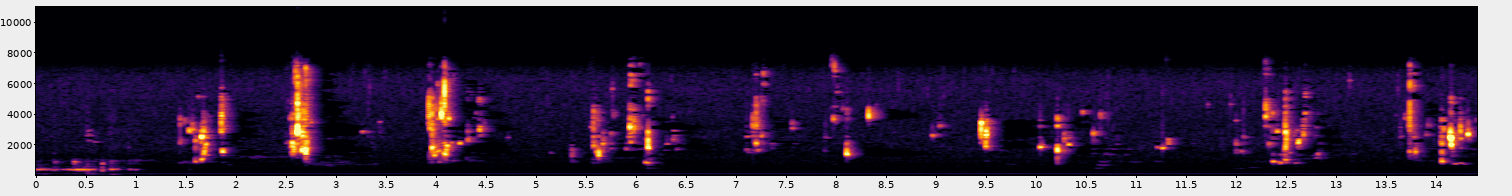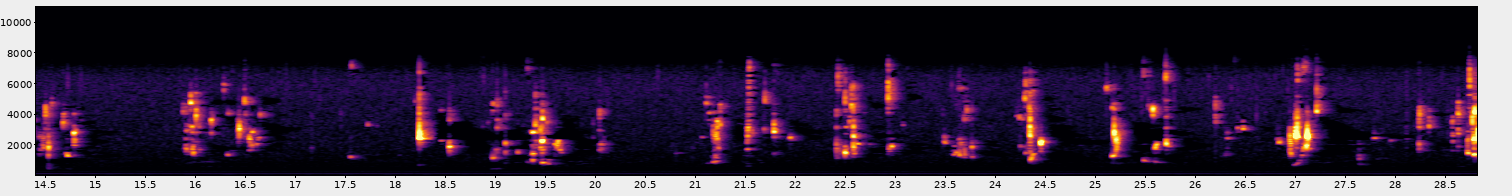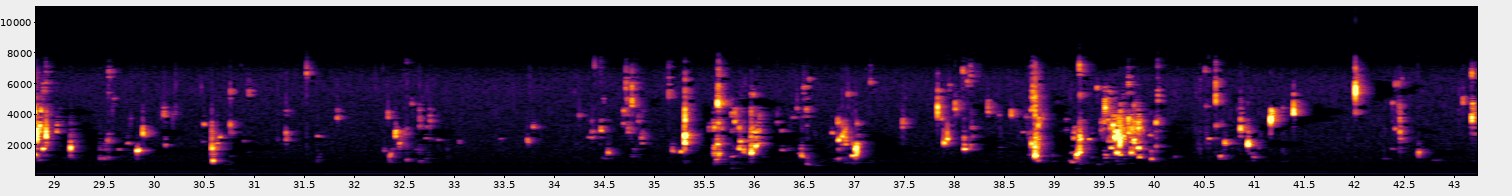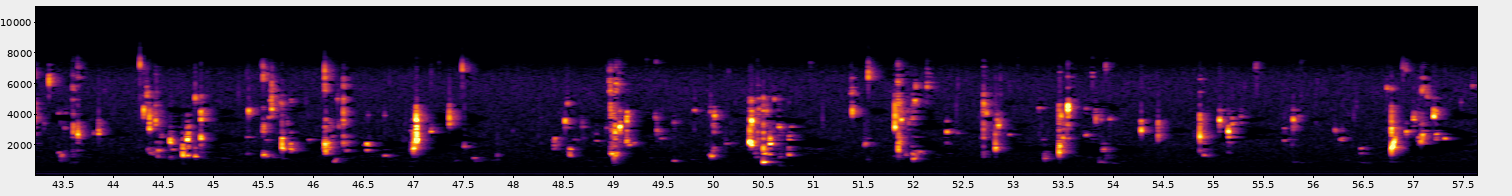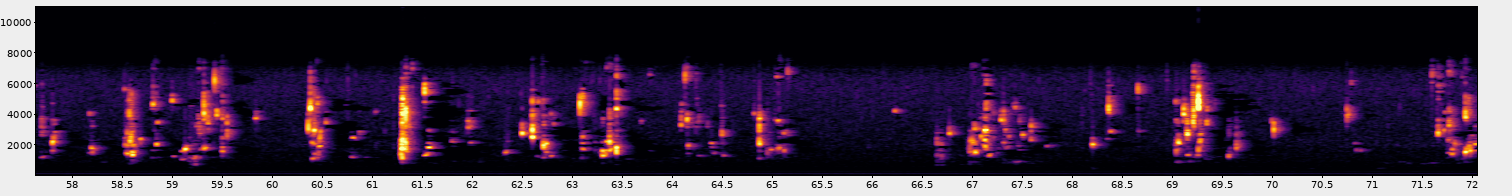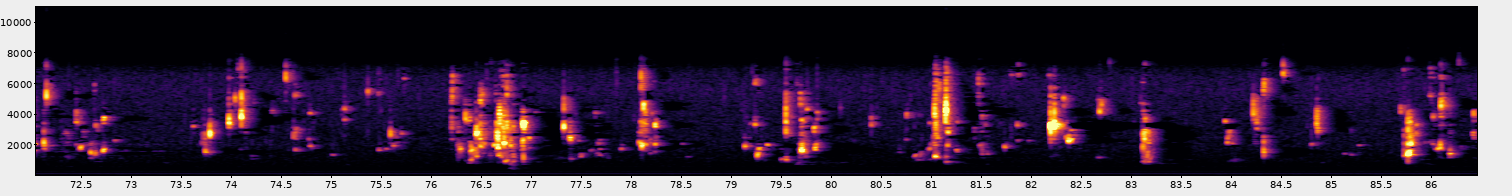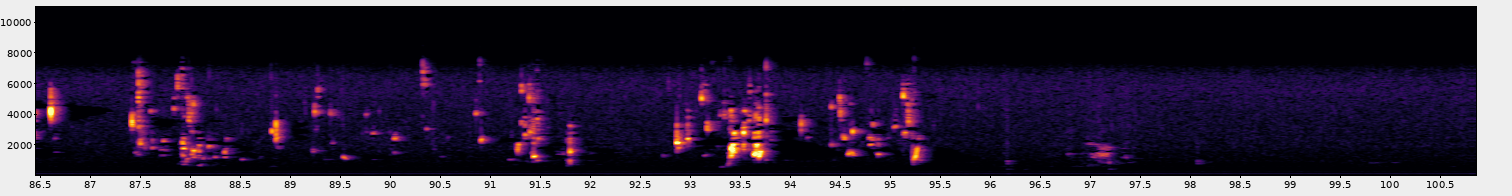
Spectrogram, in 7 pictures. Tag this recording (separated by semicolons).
water; gout; drop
